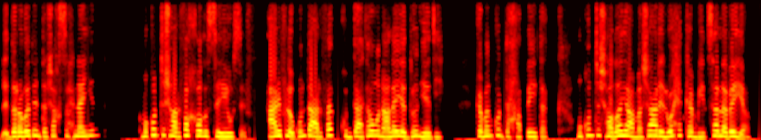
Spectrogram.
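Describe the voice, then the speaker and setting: A woman voicing a hurt, fiery young woman with an Egyptian accent, emotional and sharp-tongued. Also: high-pitched, no echo, studio quality, lightly acted. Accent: Egyptian Arabic.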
